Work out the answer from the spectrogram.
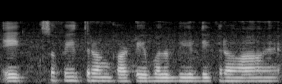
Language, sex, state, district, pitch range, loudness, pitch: Hindi, female, Haryana, Charkhi Dadri, 160-165 Hz, -18 LUFS, 160 Hz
